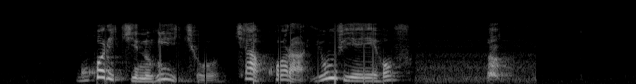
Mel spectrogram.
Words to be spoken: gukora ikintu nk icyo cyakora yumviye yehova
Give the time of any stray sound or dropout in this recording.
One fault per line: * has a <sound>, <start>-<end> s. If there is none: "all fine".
* has a bark, 4.9-5.2 s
